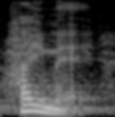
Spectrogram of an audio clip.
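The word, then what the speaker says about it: Jaime: 해놓고 호세로 있잖아요 그것처럼 스페인어에서 제이는 h 발음 나는 거고요 h는 소리가 안나요 오히려 모금이에요 그러니까 호세 하는 것처럼 하이맨 jaim이 하이메 이렇게 하고요 또 디에고도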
